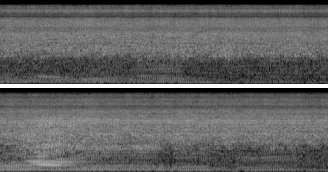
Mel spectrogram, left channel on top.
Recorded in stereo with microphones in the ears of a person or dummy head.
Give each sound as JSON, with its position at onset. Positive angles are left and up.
{"t": 0.0, "sound": "running water", "side_deg": 30, "distance_m": 0.9}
